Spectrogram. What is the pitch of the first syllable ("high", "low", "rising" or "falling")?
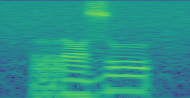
low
